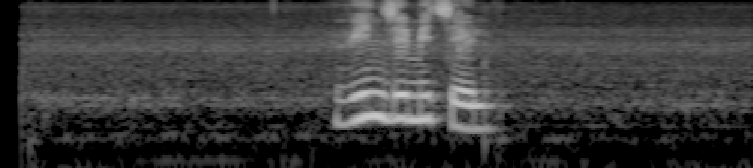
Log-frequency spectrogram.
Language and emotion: Russian, neutral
